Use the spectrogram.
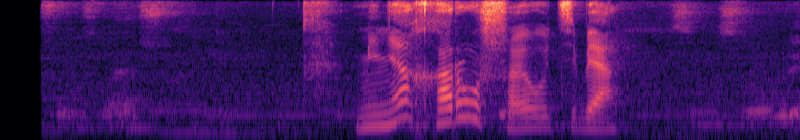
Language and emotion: Russian, positive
